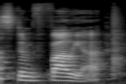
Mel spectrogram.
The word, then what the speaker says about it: Stymphalia: Stymphalia, which is where they get their name.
